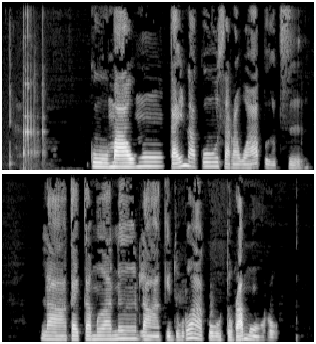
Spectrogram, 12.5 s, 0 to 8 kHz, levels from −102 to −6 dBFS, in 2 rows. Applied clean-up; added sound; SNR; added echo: classical method Wiener filter.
